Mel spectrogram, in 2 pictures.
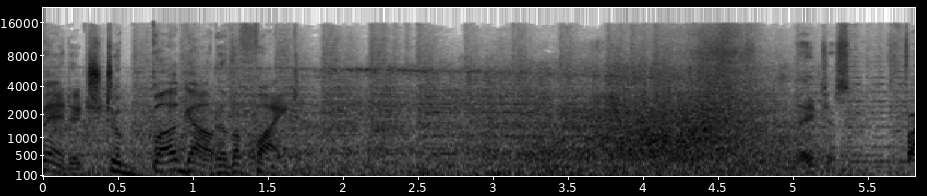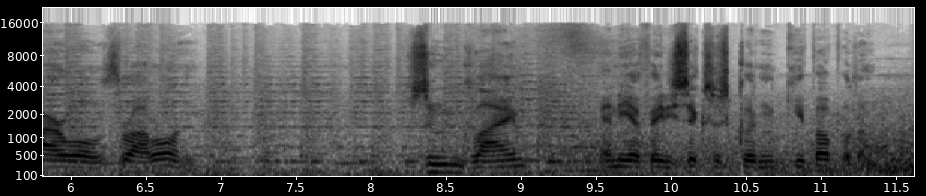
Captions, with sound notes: to bug out of the fight. [planes roaring] They just firewalled the throttle and... zoom-climbed, and the F-86s couldn't keep up with them.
